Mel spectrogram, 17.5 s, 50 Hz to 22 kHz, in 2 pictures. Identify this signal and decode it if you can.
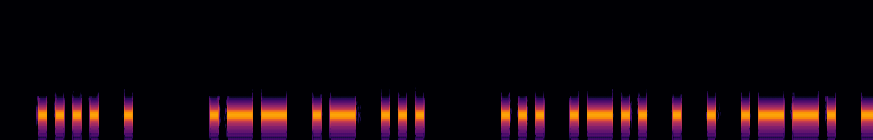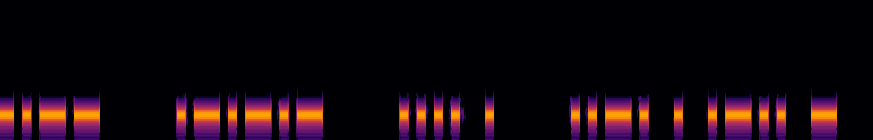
Morse code, heard as a keyed tone, about 14 wpm, 700 Hz. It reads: HE WAS SLEEPY . HE FELT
